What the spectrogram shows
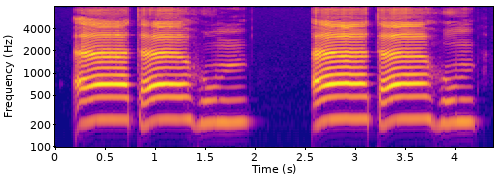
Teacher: اما هذا الالف فهو مسبوق بهمزه مفتوحه اذا هو مد بدل يمد حركتين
